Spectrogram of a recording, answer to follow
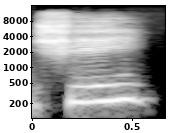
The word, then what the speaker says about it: Qi: Qigong so the term Chi is for um means energy or your life energy it's a Chinese term Chi it's spelled Qi but it's pronounced Chi like Cheeseburger um and the term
